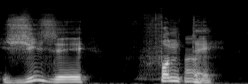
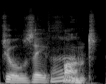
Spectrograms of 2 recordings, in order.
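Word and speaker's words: José Fonte: He also revealed that we've all been saying his, and more importantly, Jose Mourinho's name wrong. It was sort of like Gise Fonte is his name, not Jose Font.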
